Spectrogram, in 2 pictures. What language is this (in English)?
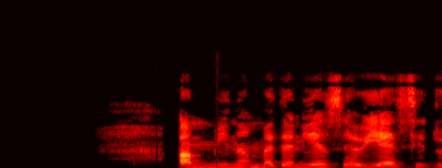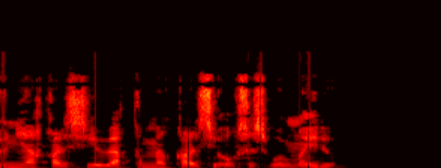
Uyghur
